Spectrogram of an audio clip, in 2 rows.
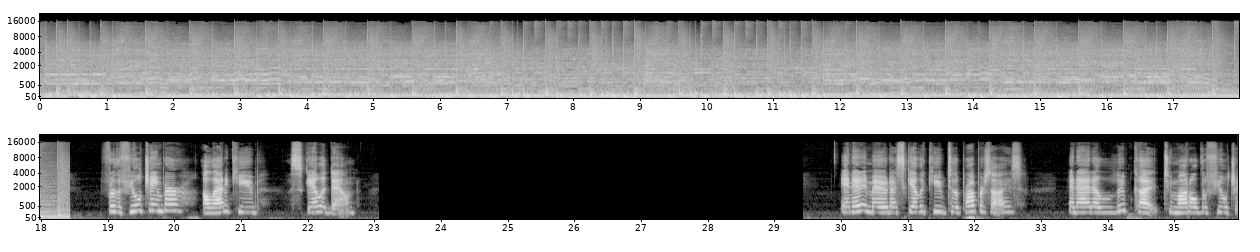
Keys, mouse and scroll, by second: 1.9 ctrl+r, 2.2 click, 5.3 click, 6.4 alt+click, 7.2 alt+shift+click, 8.6 ctrl+e, 11.7 alt+e, 12.6 click, 18.4 ctrl+a, 21.4 click, 22.4 s, 26.0 g, 26.6 x, 28.9 click, 30.3 Tab, 32.1 click, 33.5 1.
